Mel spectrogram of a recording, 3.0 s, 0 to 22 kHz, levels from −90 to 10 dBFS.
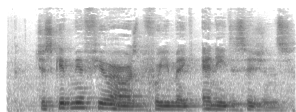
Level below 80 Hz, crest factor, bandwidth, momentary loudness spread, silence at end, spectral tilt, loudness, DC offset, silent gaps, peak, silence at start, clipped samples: -56 dBFS; 16 dB; 16.5 kHz; 8 LU; 0 s; -5 dB/octave; -22 LUFS; under 0.1%; none; -8 dBFS; 0.15 s; under 0.1%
